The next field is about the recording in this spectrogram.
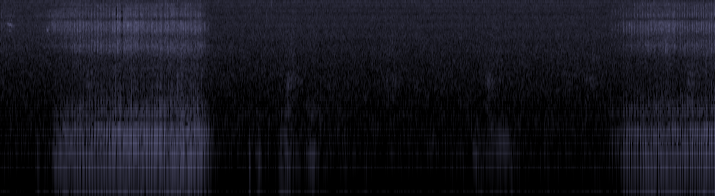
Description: Want a Bulldog? Better be able to sleep through this.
